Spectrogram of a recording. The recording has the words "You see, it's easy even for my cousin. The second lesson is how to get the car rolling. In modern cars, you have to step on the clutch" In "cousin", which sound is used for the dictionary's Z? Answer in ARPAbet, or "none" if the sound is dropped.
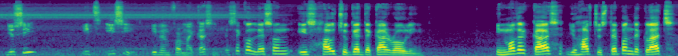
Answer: S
